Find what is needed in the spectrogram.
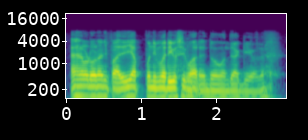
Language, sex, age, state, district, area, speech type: Dogri, male, 18-30, Jammu and Kashmir, Kathua, rural, spontaneous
